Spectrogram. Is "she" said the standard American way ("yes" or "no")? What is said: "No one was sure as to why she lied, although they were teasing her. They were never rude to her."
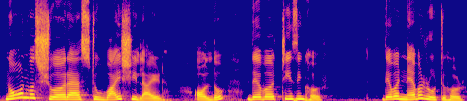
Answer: yes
